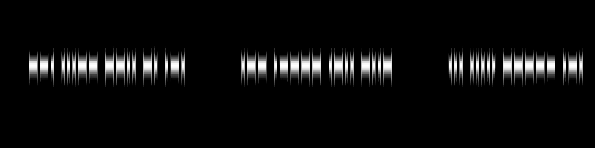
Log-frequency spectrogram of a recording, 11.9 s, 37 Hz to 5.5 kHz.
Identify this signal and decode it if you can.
Morse code, heard as a keyed tone, about 22 wpm, 600 Hz. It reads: G3ZNR W1LX S50R
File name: Callsigns-22wpm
